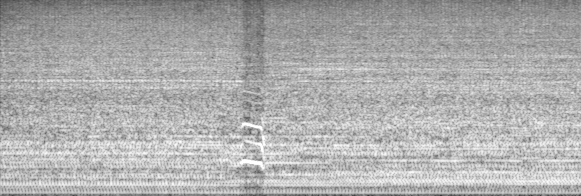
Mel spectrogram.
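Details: Freshly installed single-cylinder engine on a modified ride-on mower, battery just wired, throttle and choke cables not yet hooked up: steady even fast idle, brief catch mid-clip, no knocks or misses; normal start and idle.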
